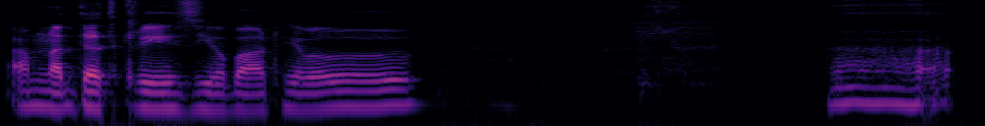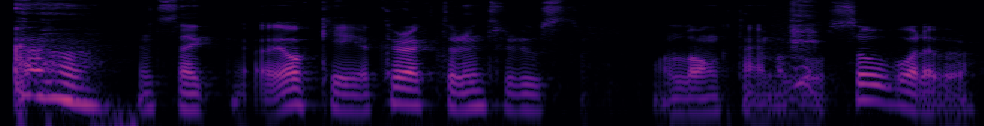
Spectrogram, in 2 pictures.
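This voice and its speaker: Halting male game streamer from Hungary. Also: lowish voice, a little mellow. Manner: halting, repeating words as he thinks. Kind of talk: casual playthrough commentary.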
